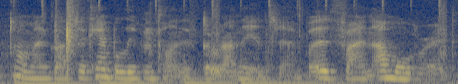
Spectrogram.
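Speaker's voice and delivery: ordinary delivery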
